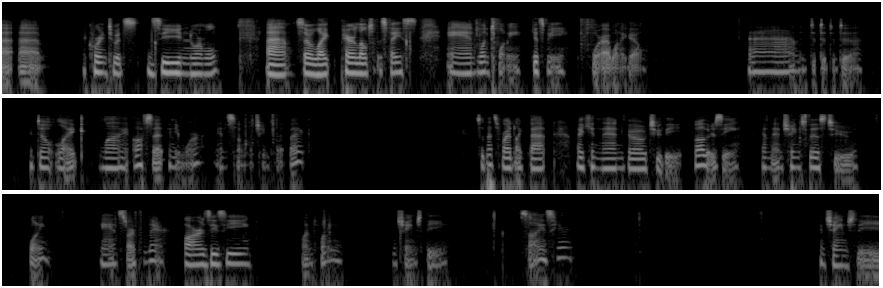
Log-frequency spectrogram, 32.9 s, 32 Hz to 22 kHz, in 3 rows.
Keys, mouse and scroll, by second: 12.8-14.7 drag, 16.1 middle click, 16.4 middle drag, 17.3 shift+middle click, 20.3 click, 20.9 Tab, 21.8 typing, 22.6 Tab, 23.2 r, 28.9-31.4 drag.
